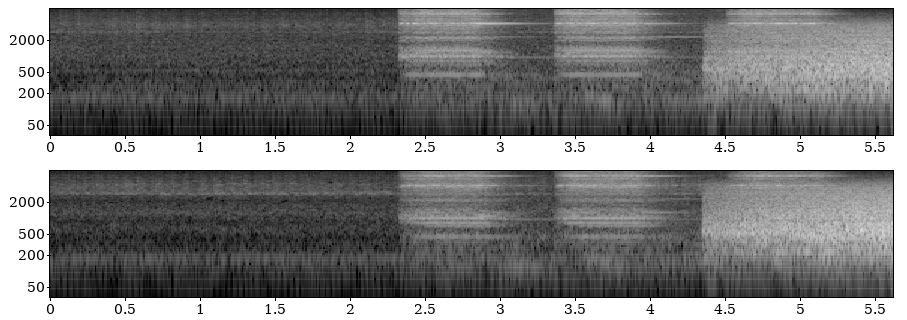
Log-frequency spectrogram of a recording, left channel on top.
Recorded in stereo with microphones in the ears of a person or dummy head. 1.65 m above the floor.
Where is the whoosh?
50° right (ahead or behind), 1.0 m.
